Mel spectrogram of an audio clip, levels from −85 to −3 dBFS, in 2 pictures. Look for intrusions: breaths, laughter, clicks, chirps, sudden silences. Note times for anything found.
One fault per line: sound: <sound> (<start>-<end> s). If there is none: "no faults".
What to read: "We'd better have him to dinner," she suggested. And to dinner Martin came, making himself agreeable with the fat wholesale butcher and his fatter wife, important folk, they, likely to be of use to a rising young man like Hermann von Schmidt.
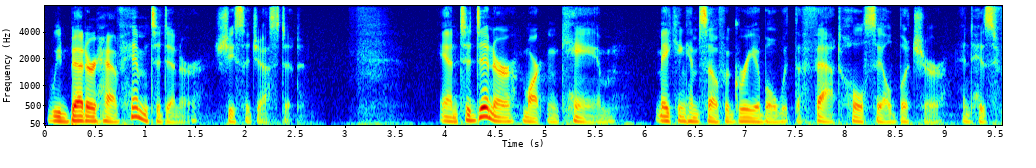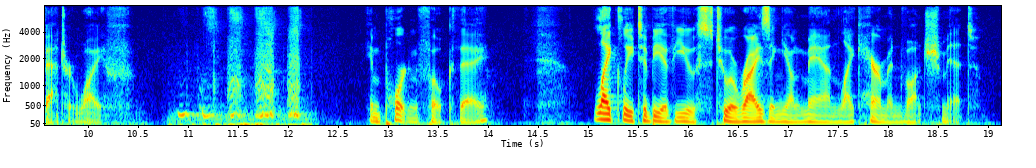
sound: squeak (10.8-12.4 s)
